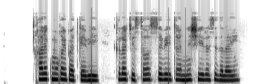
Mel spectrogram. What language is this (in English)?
Pashto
